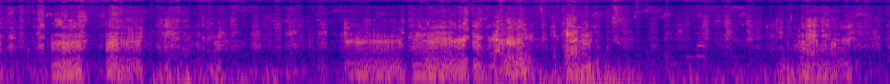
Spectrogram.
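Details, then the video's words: Three Labradors at play, giving throaty growls and heavy panting in bursts of a second or two, then a brief lull before the next round of roughhousing. "Three labrador playing together"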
